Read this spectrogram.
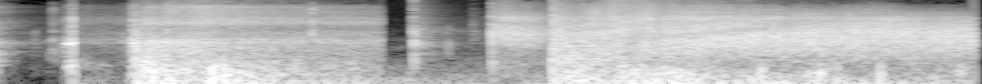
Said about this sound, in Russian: Группа военнослужащих собралась вокруг пусковой установки противотанкового комплекса «Метис». Короткий инструктаж, установка ракеты и выстрел.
